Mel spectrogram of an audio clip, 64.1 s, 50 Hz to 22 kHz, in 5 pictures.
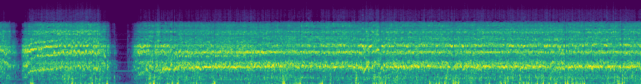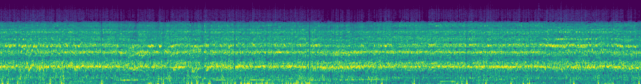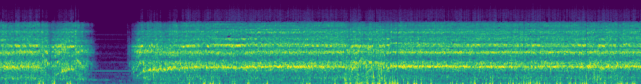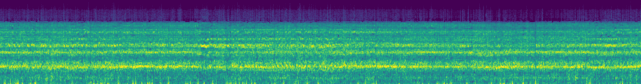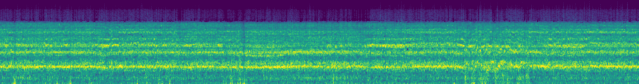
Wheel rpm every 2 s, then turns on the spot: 150, 130, 220, 230, 240, 230, 230, 230, 230, 230, 230, 230, 220, 120, 140, 230, 230, 230, 230, 230, 230, 220, 220, 230, 230, 230, 230, 230, 220, 220, 230, 230.
none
